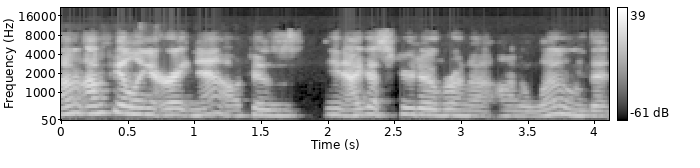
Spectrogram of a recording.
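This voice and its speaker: A woman talks fairly quickly in a plain, everyday voice with an American accent. Her pitch is medium, with ordinary pitch variation. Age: 60s. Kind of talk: casual chat.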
